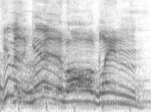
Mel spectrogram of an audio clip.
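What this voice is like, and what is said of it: Put-on Scottish accent. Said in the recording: “What accent was that? Was that Scottish? ... Scottish.”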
